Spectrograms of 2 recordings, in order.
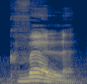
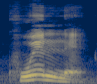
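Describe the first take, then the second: First: The k is followed by a v sound. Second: The k is followed by a u sound. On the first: The speaker calls it right. "크벨레 이렇게 발음이 된다고 생각하시면 됩니다" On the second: The speaker calls it wrong. "쿠엘레 하면 안 되시고요"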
